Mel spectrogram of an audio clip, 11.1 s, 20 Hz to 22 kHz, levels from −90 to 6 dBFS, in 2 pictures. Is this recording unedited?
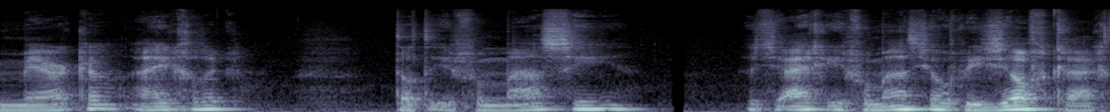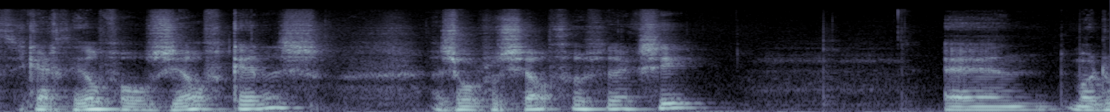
yes; 0 cuts

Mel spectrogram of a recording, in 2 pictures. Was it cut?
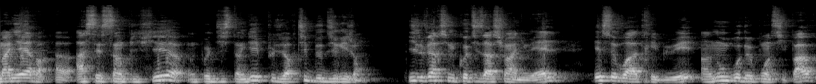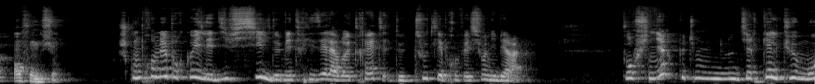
yes; 1 cut; at 4.0 s

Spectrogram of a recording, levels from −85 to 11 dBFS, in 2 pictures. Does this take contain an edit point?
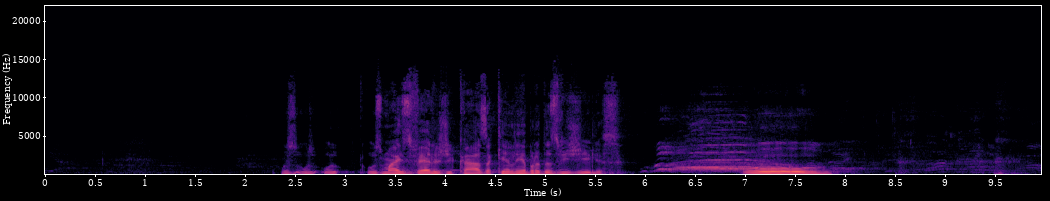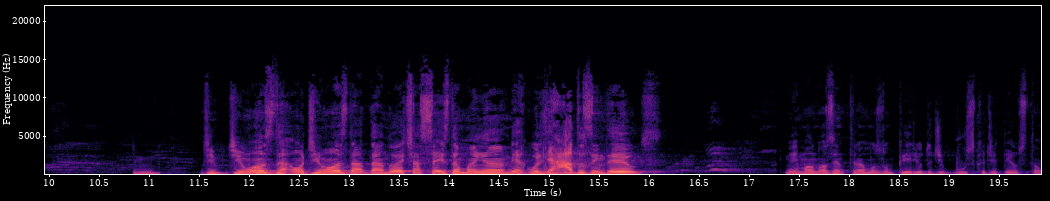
yes; 1 cut; at 17.3 s

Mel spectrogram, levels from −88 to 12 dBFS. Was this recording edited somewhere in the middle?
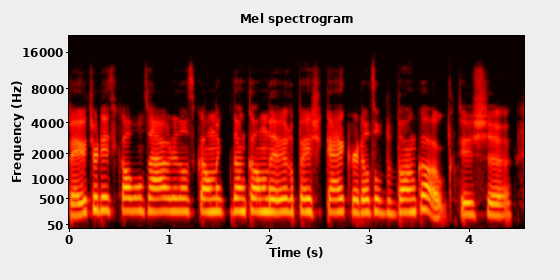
no; 0 cuts

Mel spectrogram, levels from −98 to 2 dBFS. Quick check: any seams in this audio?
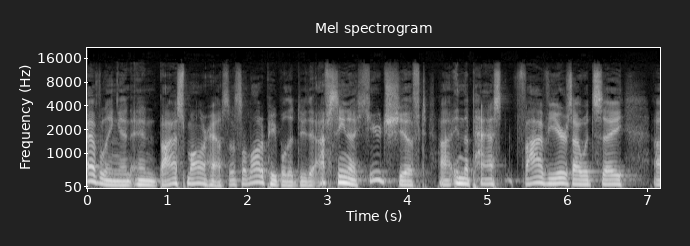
yes; 1 cut; at 4.3 s

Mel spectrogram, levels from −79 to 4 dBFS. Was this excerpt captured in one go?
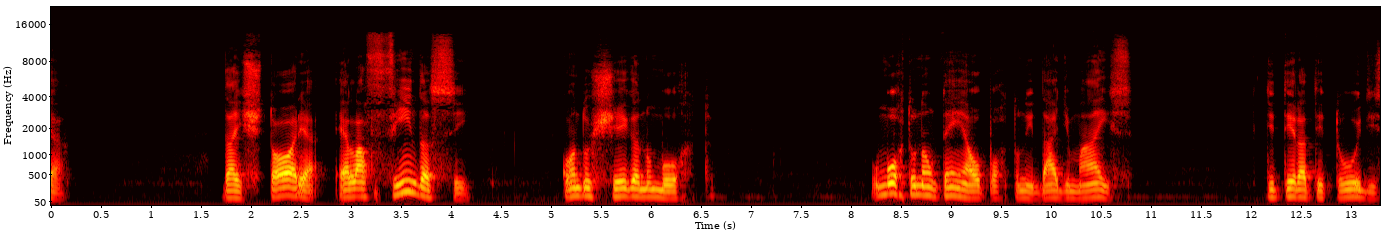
yes; 0 cuts

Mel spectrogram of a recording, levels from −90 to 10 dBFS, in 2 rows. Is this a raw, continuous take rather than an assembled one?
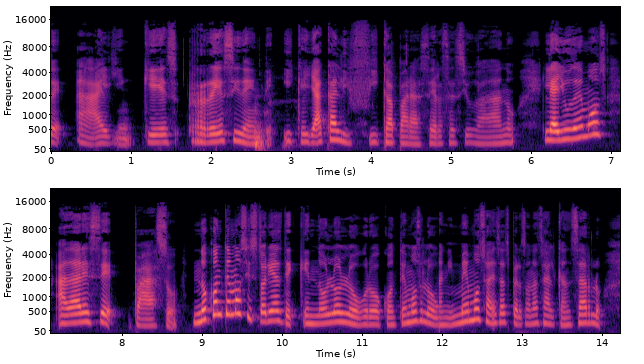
no; 1 cut; at 12.0 s

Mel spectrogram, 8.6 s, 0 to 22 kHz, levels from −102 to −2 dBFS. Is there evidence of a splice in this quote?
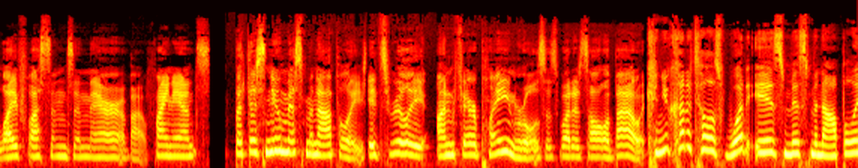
yes; 2 cuts; at 3.6 s, 6.4 s

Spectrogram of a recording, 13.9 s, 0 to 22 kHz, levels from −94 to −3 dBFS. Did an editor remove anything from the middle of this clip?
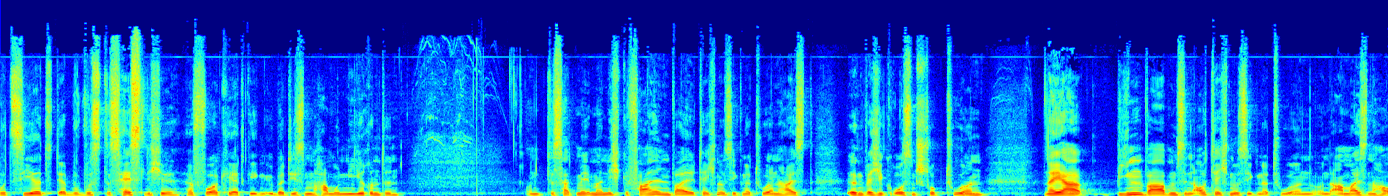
yes; 1 cut; at 5.2 s

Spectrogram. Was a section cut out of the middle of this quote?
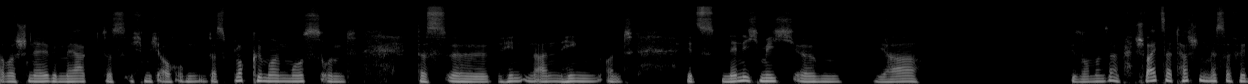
yes; 1 cut; at 5.0 s

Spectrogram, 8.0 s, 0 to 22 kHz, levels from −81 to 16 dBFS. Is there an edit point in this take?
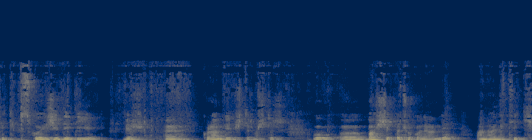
no; 0 cuts

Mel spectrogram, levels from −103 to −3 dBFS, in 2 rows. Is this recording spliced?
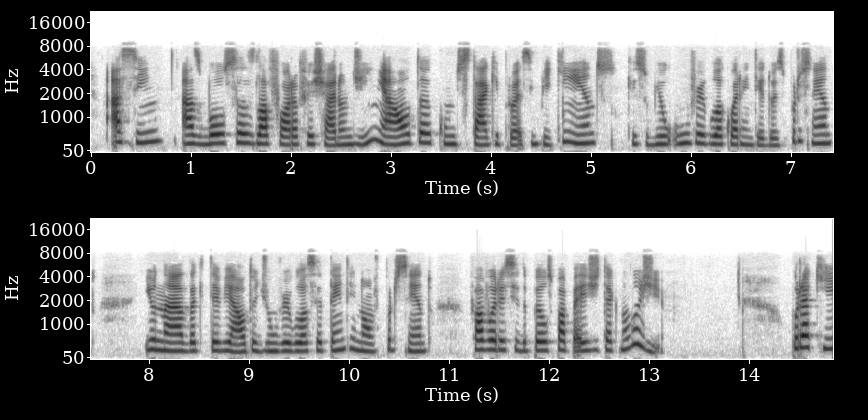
no; 0 cuts

